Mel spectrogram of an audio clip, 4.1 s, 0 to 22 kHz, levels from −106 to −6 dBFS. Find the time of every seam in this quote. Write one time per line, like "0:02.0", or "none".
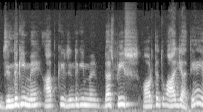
none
